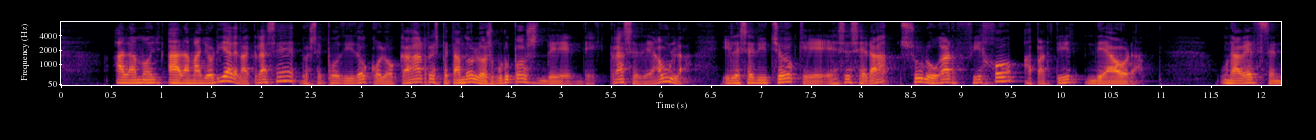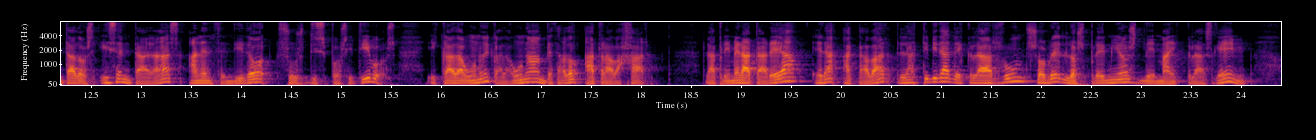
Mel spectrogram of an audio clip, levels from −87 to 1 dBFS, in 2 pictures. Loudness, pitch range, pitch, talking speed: -30 LUFS, 105-145 Hz, 115 Hz, 170 wpm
